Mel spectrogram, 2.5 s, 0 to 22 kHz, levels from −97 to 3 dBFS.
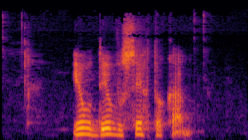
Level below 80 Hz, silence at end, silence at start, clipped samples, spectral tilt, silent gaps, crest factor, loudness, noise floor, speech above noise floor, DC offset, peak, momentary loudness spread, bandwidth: -62 dBFS; 0.55 s; 0.25 s; under 0.1%; -4 dB/octave; none; 18 dB; -21 LUFS; -44 dBFS; 23 dB; under 0.1%; -6 dBFS; 22 LU; 15.5 kHz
